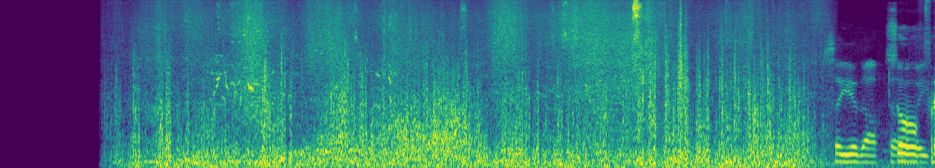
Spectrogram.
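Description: Wind blows loudly outdoors.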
